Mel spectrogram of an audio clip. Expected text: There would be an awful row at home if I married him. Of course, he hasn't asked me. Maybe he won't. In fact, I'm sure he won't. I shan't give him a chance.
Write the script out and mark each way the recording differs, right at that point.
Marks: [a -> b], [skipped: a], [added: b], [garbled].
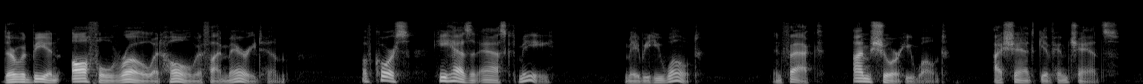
There would be an awful row at home if I married him. Of course, he hasn't asked me. Maybe he won't. In fact, I'm sure he won't. I shan't give him [skipped: a] chance.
